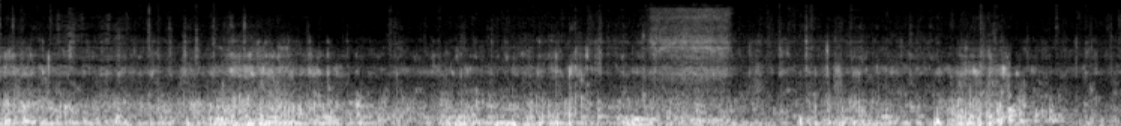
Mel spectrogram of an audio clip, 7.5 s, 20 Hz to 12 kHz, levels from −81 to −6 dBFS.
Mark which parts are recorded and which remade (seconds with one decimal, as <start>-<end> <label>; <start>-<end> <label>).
0.0-7.5 remade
